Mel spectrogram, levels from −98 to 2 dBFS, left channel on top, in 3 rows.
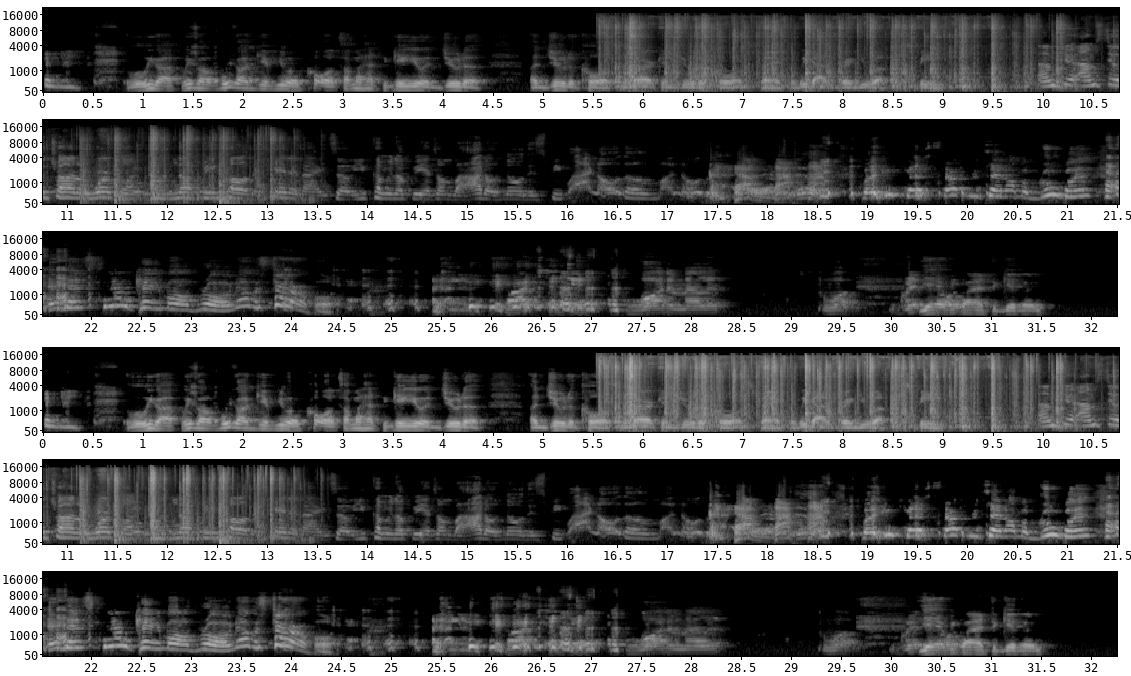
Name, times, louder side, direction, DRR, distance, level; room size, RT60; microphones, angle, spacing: voice 1, 0.0-0.3 0.8-9.0 17.4-18.6 19.0-24.7 25.4-26.9 29.7-31.6, right 5 dB, 90° right, 0.6 m, -44 dB
sound 1, 5.5-13.5, right 12 dB, 45° right, 0.5 m, -39 dB
voice 2, 9.9-17.6 18.5-18.6 19.0-19.2 19.5-19.6 21.4-21.8 23.9-24.0 24.7-25.3 26.7-27.3, right 1 dB, 10° right, 0.8 m, -50 dB
voice 3, 17.5-18.6 25.5-25.8 26.1-27.0 27.4-28.3 29.3-29.6 30.0-30.8, left 2 dB, 45° left, 4.2 m, -51 dB
16.0 x 6.4 x 3.8 m
head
